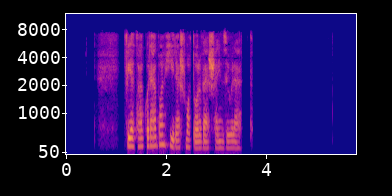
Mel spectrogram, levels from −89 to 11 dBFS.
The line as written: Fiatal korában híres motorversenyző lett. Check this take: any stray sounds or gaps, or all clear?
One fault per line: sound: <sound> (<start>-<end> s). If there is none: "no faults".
no faults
